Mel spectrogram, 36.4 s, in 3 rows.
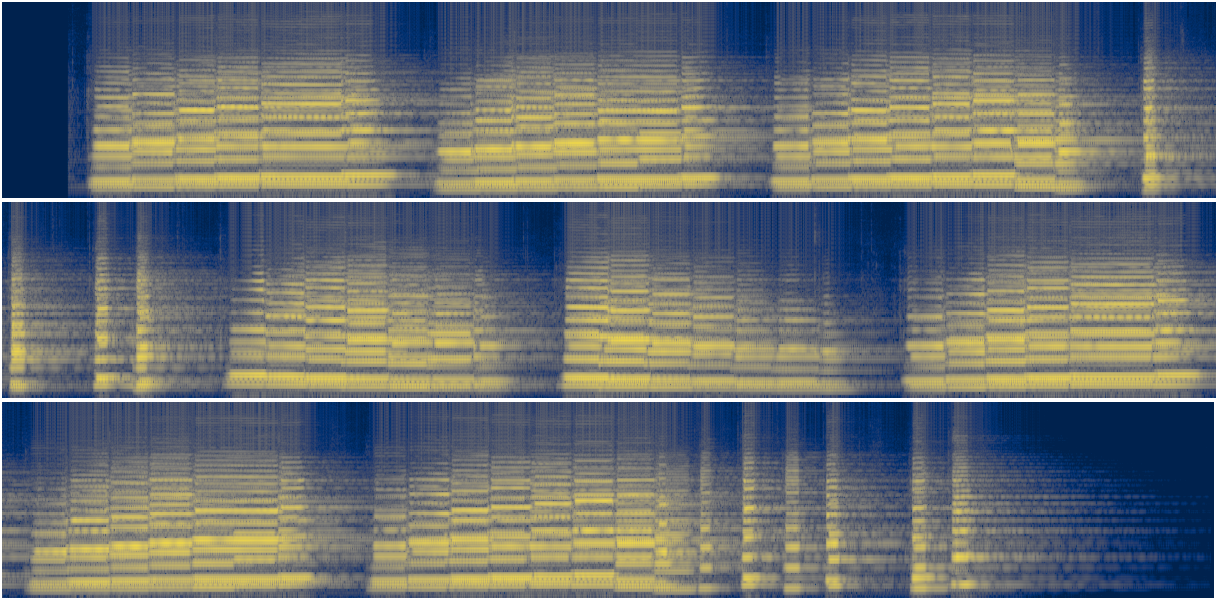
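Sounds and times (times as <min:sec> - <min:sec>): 
clarinet trio: 0:00.8 - 0:34.8.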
